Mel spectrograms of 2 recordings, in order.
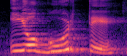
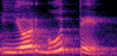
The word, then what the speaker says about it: iogurte: sem o i né iogurte também as pessoas trocam a posição ali da letra R né e acabam falando yorgute né uma pronúncia errada lagartixa também a pronúncia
